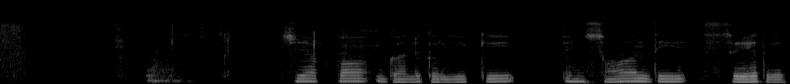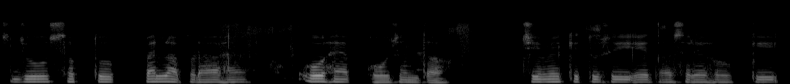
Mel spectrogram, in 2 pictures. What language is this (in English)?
Punjabi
